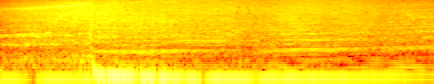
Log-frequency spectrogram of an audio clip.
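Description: Channel-logo sting sound effect: a rising whoosh that lands on a deep boom about a second in, followed by a held drone whose tone slowly rises as it fades.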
